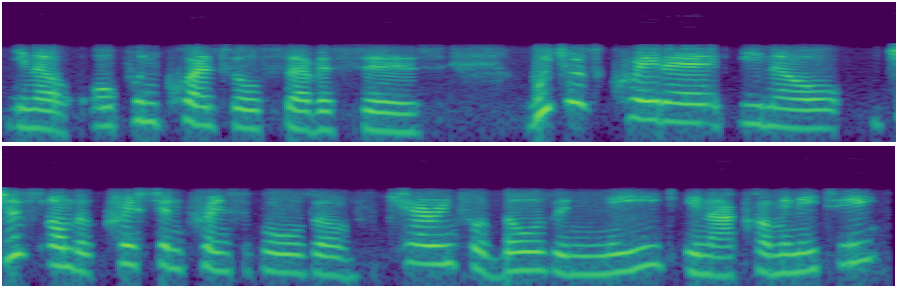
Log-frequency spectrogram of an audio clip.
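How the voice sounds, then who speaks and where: A woman's voice: mid-range voice, animated, normal speed, dry recording. Earnest woman over a phone line. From Nigeria. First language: Yoruba. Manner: earnest, careful, with many ums. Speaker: guest, social worker. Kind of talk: interview answers.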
